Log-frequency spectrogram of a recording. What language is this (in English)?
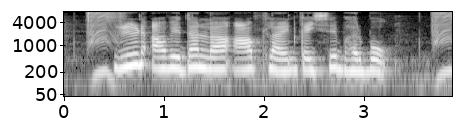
Chhattisgarhi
